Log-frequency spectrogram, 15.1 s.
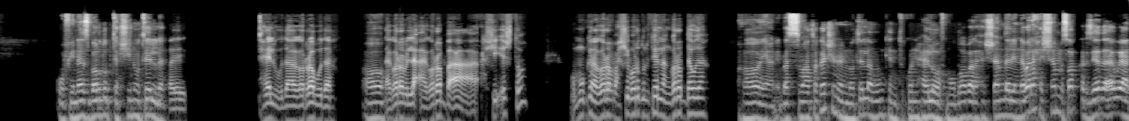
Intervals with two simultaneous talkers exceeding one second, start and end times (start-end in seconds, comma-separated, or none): none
